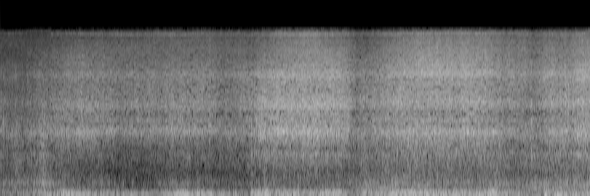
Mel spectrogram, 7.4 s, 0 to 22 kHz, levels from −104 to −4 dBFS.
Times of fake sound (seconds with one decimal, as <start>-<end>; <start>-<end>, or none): none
